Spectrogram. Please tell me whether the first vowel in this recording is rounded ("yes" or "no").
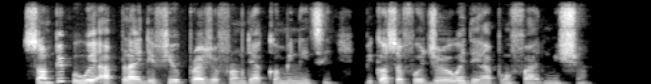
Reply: yes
